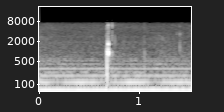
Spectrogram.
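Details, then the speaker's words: 1-month-old baby with a latching issue, hiccuping when tired and startled by them: a single brief, soft hiccup over a low background hum; ordinary infant hiccup. "got the hiccups, huh? Oh, whoa, whoa, whoa. Yeah, I know. It hurts. Hiccups hurt."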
